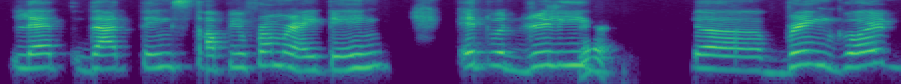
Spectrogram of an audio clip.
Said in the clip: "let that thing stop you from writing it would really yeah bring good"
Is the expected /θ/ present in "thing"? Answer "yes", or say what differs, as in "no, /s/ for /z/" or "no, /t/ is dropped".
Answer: no, /t/ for /θ/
